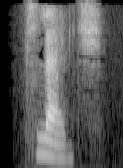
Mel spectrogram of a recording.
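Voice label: "pledge", English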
